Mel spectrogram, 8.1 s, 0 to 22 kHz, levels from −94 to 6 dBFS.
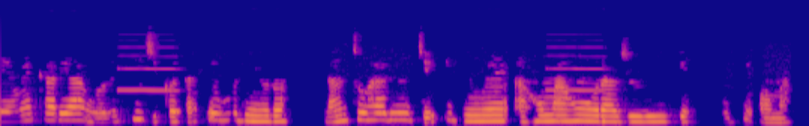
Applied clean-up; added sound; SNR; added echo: classical method log-MMSE.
